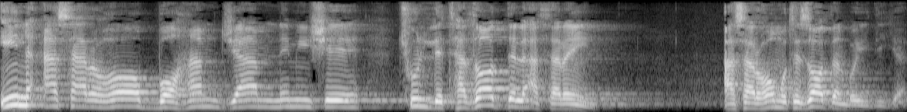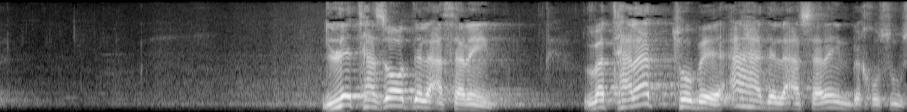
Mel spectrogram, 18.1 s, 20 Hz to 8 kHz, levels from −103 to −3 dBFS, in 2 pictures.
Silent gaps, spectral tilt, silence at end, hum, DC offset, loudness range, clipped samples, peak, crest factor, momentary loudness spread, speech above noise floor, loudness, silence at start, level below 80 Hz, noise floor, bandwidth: none; -3.5 dB/octave; 0 s; none; under 0.1%; 5 LU; under 0.1%; -2 dBFS; 20 dB; 12 LU; 43 dB; -20 LUFS; 0 s; -76 dBFS; -63 dBFS; 7.6 kHz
